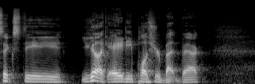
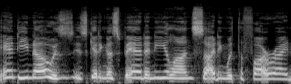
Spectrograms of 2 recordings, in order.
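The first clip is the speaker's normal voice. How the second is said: much higher, squeaky mock voice; mocking whiny activist. Tim mocks banned Antifa accounts complaining about Elon, squeaky mocking whine. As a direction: parody a panicking online mob. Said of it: "They're like".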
